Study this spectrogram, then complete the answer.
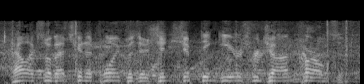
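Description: An excited tone over noticeable background noise. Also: man. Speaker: sports commentator. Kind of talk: live play-by-play hockey commentary. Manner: rapid-fire, clipped, excited; raises pitch and volume on goals.

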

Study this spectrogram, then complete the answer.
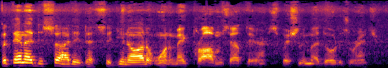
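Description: A man's voice with very wide pitch swings over light background noise. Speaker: vlogger. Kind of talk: casual vlog rant. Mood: angry, agitated. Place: home room. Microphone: phone near.

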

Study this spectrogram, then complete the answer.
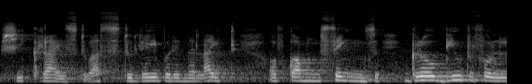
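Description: Noticeable background noise sits under a woman's fairly low voice. She speaks at a fairly slow pace in a monotone, flat intonation. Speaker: audiobook narrator. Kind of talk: poetry audiobook reading, solemn and literary. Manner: slow, measured, and reverent; steady, contemplative cadence with long pauses between stanzas.

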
